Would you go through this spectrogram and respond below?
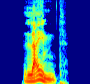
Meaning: inflection of leimen: 1. second-person plural present 2. third-person singular present 3. plural imperative
- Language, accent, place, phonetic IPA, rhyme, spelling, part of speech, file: German, Germany, Berlin, [laɪ̯mt], -aɪ̯mt, leimt, verb, De-leimt.ogg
